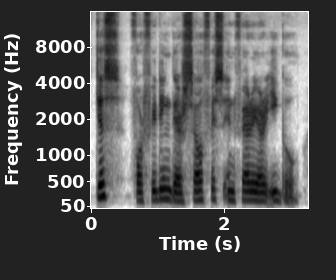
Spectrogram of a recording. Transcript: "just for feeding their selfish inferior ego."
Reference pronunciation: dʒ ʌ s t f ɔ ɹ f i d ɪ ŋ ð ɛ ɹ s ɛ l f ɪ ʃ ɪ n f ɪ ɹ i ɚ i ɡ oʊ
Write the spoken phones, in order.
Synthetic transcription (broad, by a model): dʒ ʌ s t f ɔ ɹ f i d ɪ ŋ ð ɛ ɹ s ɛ l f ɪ s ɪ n f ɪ ɹ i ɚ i ɡ oʊ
